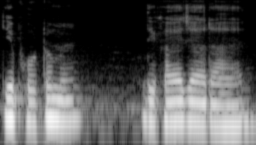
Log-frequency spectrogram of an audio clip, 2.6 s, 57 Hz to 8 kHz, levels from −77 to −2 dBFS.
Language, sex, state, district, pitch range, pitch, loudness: Hindi, male, Chhattisgarh, Raipur, 120-135 Hz, 125 Hz, -17 LUFS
